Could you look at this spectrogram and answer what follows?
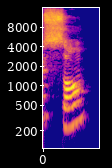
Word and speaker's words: sang: sûr voir les exemples le sang se termine par g le mot de la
